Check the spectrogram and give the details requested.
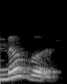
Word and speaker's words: nervous: And nervous, nervous ở đấy trọng âm rơi vào âm tiết một.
